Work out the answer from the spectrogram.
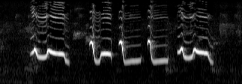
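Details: Black-throated laughingthrush in training, singing at midday: a run of five rich whistled notes, each jumping up then sliding down in steps, delivered in quick succession in a quiet indoor setting.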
